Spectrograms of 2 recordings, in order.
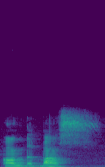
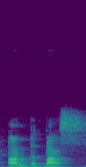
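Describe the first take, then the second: No difference in how they are said.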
